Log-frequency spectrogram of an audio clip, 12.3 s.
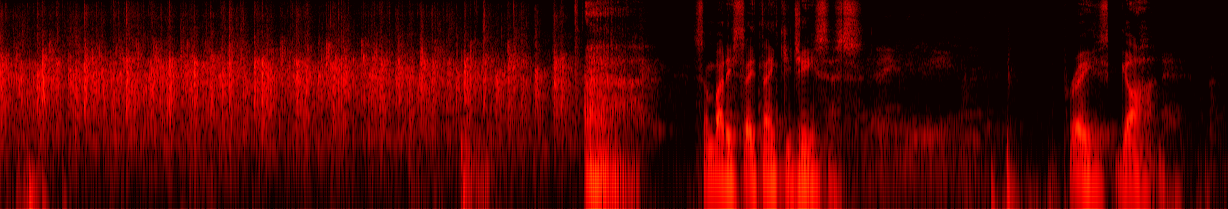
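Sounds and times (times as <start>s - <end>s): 
crowd clapping hands to the Lord: 0.0s - 6.5s
speech: 7.0s - 8.7s, 10.7s - 11.7s.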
